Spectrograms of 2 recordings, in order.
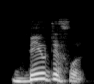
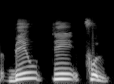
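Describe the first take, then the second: First: Said in the usual way. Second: বিউটিফুল broken into three slow beats, বিউ-টি-ফুল; split into syllables. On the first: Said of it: "এটাকে আমি একবারে বলতে পারতেছি". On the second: Shown as a demonstration. Teacher counting syllables for students, বিউটিফুল split into three slow parts. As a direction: say বিউটিফুল slowly, pausing between its three syllables. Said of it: "কিভাবে বলতেছি?".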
